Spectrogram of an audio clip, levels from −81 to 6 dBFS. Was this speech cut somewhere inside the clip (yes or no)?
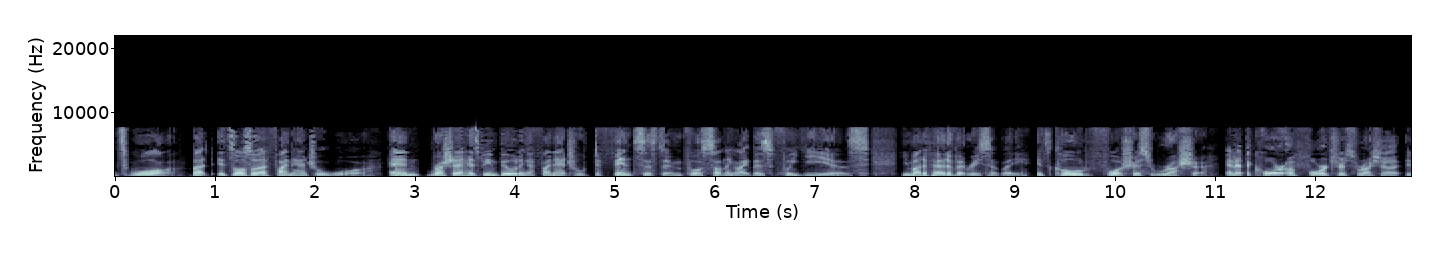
yes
